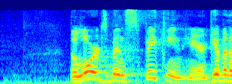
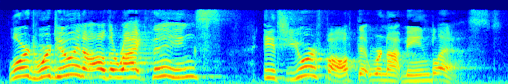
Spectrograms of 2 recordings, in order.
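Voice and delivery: mock complaint; 7 semitones higher, 6 dB louder than usual. Voicing complaining Israelites to God.

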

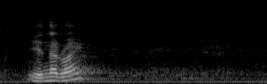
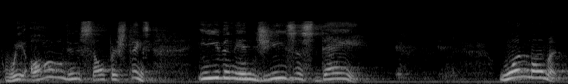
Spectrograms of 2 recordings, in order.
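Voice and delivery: preaching emphasis; 8 semitones higher than usual. Real, not acted. Preacher stressing a point to the church, rising emphasis. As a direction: lift the congregation.

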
